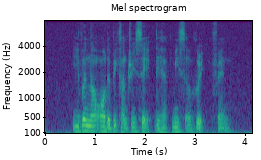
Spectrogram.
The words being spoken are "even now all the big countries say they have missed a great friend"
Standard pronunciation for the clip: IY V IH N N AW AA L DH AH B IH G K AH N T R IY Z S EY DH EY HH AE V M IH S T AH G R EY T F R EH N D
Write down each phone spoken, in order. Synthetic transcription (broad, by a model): IY V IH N N AW AA L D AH B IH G K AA N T R IY S EY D EY HH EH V M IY S AH G R EY T F R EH N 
